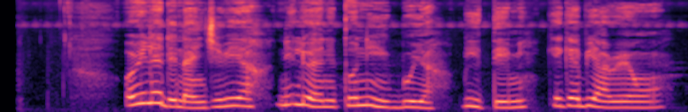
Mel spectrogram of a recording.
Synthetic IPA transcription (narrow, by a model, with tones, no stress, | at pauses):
o˧ɾi˦le˦˨de˨nã˨i˨d͡ʒi˦ɾi˦ja˦˨nĩ˦lu˦ɛ˧nĩ˧to˦nĩ˦i˨ɡ͡bo˧ja˨ | bi˦i˦˨te˨mĩ˧ | ɡ̥ɛ˦ɡɛ˦bi˦a˦˧˨ɾɛ˧w̃ɔ̃˧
